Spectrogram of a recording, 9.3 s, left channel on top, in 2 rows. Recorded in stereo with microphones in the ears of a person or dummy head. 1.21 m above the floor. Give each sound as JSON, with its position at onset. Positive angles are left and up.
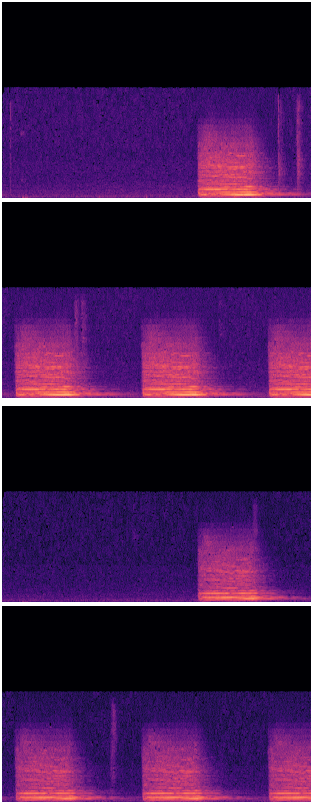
{"t": 2.9, "sound": "a buzzer", "side_deg": 10, "distance_m": 2.5}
